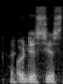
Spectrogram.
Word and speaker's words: Odysseus: So we had, I think how you say his name, Odysseus, right? Odysseus? Odysseus, thank you.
